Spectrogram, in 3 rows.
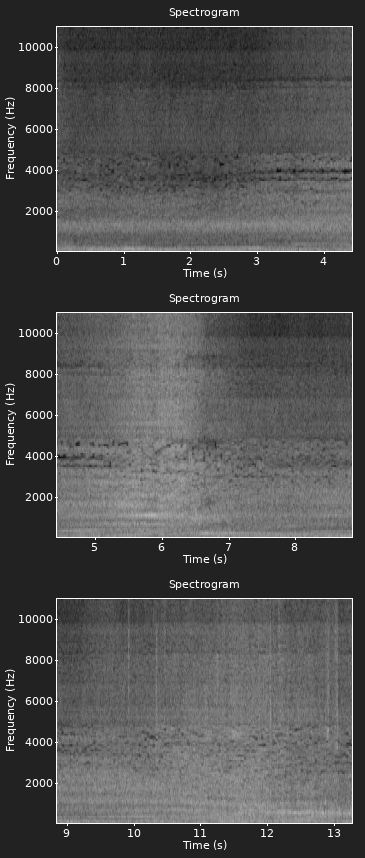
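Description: Ferrari 599 GTO's V12 engine pulling away at moderate pace, its pitch rising several times as it accelerates, loudest as it passes close about six seconds in and building again near the end.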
